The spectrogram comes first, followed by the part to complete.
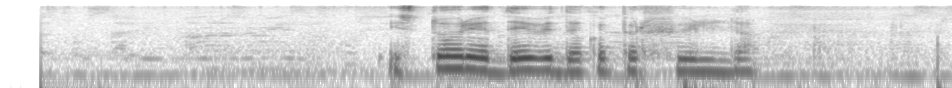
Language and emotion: Russian, neutral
